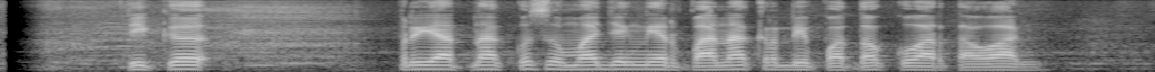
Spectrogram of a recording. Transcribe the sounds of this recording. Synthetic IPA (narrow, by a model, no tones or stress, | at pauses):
t̪ikə | pɾiat̪̚nakusumad͡ʒɨŋnirpanakərdipɔt̪ɔkuwart̪awan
